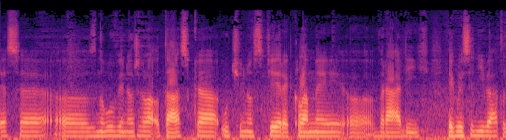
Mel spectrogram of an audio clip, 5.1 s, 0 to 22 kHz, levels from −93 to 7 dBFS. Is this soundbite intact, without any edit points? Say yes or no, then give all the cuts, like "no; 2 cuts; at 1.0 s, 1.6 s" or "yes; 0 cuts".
yes; 0 cuts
